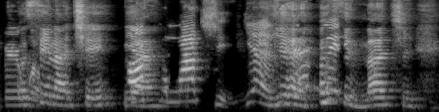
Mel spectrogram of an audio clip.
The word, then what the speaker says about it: Osinachi: Osinachi.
